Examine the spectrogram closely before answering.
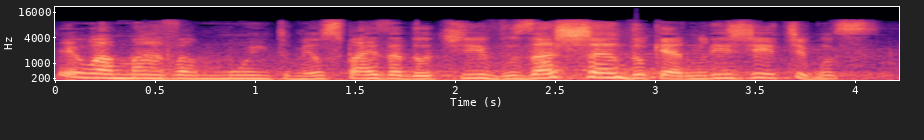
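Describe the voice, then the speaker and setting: A woman playing a sorrowful adopted orphan recalling her childhood in an emotive, deliberate audio drama monologue. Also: on the low side, faint music behind, lightly acted. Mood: wounded, sad. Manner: slow, emotive, deliberate delivery. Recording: long hall-like reverb.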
